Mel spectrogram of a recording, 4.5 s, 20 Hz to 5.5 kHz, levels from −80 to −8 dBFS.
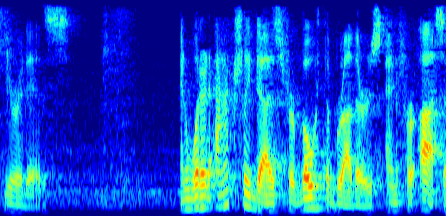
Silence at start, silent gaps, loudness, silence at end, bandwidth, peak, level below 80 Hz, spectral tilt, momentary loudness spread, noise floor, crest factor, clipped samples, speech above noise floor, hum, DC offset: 0 s; none; -32 LUFS; 0 s; 5.4 kHz; -12 dBFS; -86 dBFS; -6.5 dB/octave; 13 LU; -60 dBFS; 20 dB; under 0.1%; 28 dB; none; under 0.1%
